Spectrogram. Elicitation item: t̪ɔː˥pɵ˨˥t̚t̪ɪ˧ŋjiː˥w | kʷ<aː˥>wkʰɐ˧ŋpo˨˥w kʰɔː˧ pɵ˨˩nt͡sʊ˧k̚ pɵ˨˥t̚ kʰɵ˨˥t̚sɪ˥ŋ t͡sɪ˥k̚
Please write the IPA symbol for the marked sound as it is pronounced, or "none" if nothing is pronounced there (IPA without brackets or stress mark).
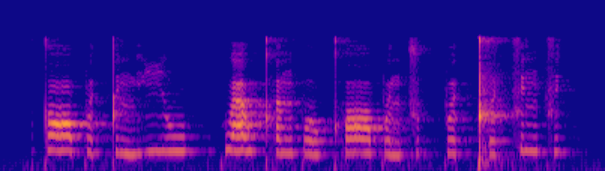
aː˥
